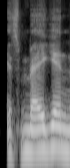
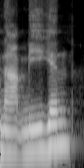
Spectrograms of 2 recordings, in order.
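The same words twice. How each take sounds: First: "Megan" with a long ay, MAY-gan; pronounced MAY-gan. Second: "Megan" with a long ee, MEE-gan; pronounced MEE-gan. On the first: Viewer's correction read out, "Megan" said MAY-gan. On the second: Rejecting the wrong name, "Megan" said MEE-gan. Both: Shown as a demonstration.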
